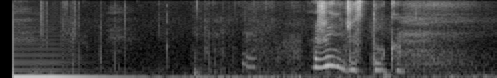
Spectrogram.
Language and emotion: Russian, sad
